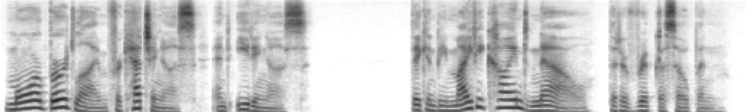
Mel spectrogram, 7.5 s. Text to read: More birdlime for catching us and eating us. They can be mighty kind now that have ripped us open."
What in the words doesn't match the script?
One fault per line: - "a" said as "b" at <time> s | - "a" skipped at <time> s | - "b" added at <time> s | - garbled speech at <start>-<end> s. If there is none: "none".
none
